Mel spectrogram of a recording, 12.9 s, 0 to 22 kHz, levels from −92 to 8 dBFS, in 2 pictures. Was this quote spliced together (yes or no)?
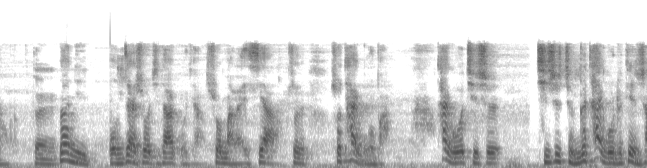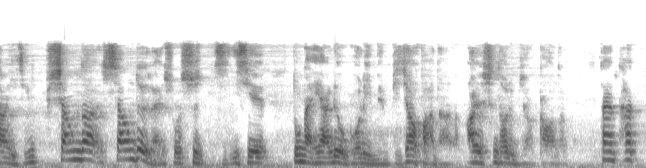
yes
